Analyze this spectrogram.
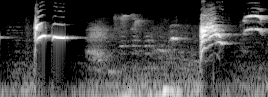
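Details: Keeper's own caged greater green leafbird singing to serve as a model for young birds: a sharp note leading into a long level whistle, quiet wavering notes, then another strong burst and a high tone.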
